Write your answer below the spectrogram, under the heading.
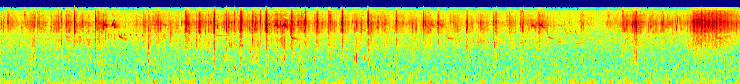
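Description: Wild boar wallowing in a muddy puddle: mud and water sloshing, with many short sharp clicks. Near the end comes a brief burst of spray as the boar shakes itself off.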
